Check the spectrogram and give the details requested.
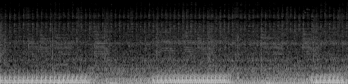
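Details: Volvo that is hard to start after its throttle linkage was shortened, started on starting fluid and dying when choke is applied: it surges and sags unevenly as the throttle is blipped, never settling; poor throttle response, cause unclear.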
